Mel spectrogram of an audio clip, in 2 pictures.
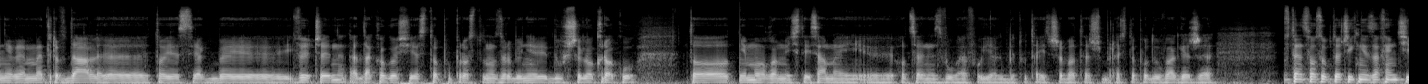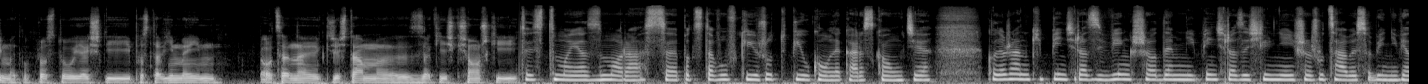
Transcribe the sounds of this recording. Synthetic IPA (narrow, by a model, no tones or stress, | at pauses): ɲɛvʲjɛmːɛt̪ɾvd̪alt̪ɔjɛst̪jaɡ̚bɘvɘt͡ʂɘna̰d̪lakɔɡɔɕjɛst̪ːɔpɔpɾɔst̪unɔzɾɔbʲjeɲɛd̪wuʂːɛɡɔkɾɔku | t̪ɔɲɛmɔɡɔ̃mʲjet͡ɕt̪ɛjsamɛjɔt̪sɛnɘzvuɛfṵijaɡbɘt̪ut̪ajtʂɛbat̪ɛʐbɾʔa̰t͡ɕt̪ɔpɔd̪uvaɡɛʐɛ | ft̪ɛnspɔsup̚t̪ɛʂixɲɛzaxɛɲt͡ɕimɘpɔpɾɔst̪ujaɕlʲipɔst̪avʲimɘim | ɔ̰t̪sɛnɛɡd͡ʑeɕt̪amzʲjakʲejɕkɕɔ̃w̃ʂkʲit̪ɔjɛst̪mɔjazmɔɾaspɔt̪st̪avufkʲiʐut̪pʲiwkɔ̃w̃lɛkaɾskɔ̃w̃ɡd͡ʑɛ | kɔlɛʐankʲipʲjeɲt͡ɕɾazɘvʲjɛŋkʂɛɔd̪ɛmɲeipʲjeɲt͡ɕɾazɘɕilɲejʂɛʐut̪sawɘsɔbʲjɛɲɛvʲja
